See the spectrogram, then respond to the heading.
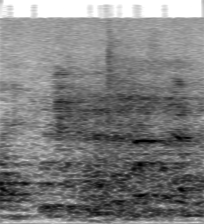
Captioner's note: laugh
